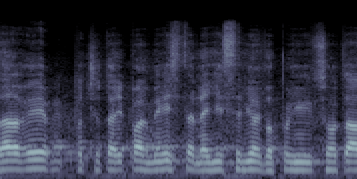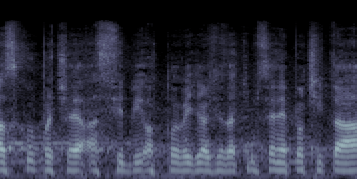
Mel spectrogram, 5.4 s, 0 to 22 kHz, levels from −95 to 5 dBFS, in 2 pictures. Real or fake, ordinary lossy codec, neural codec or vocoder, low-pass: fake; AAC, 64 kbps; codec, 44.1 kHz, 3.4 kbps, Pupu-Codec; 14.4 kHz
